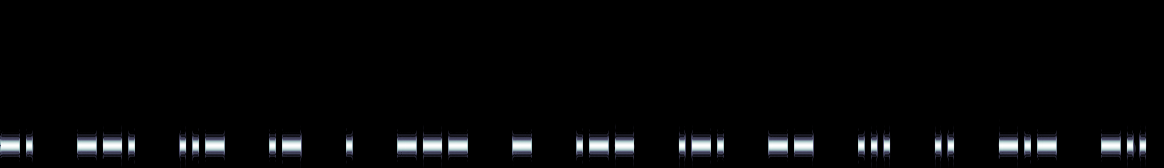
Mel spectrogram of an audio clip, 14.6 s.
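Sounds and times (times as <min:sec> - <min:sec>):
CW Morse code beeps of the alphabet: 0:00.0 - 0:00.4, 0:01.0 - 0:01.7, 0:02.3 - 0:02.8, 0:03.4 - 0:03.8, 0:05.0 - 0:05.8, 0:06.4 - 0:06.6, 0:07.3 - 0:09.0, 0:09.6 - 0:10.2, 0:10.8 - 0:11.1, 0:12.5 - 0:13.2, 0:13.8 - 0:14.4.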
